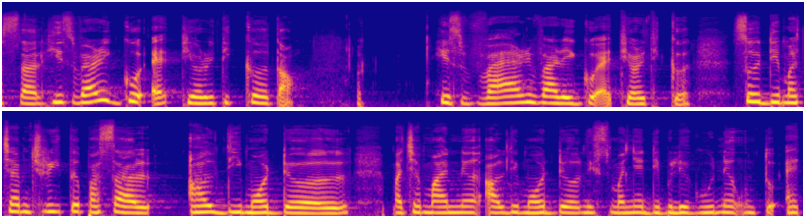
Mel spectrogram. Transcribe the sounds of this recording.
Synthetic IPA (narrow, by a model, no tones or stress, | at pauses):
salhisvɛɹiɡudɛt̪̚t̪ʰːiɔɾɛt̪ikəlt̪a̰w | hisvɛɹivɛɹiɡudɛ̰t̪t̪ʰːiɔɾɛt̪i̥kəlsodiəmãt͡ʃamt͡ʃəɾit̪əpasal | ʔaldimɔdəlmãt͡ʃamːanə̃ʔa̰ldimɔdəlnisumaɲãdibolɛhɡunə̃unt̪ʊkɛt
